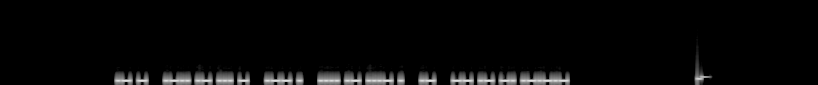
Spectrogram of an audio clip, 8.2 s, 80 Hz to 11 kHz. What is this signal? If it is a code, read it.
Morse code, heard as a keyed tone, about 44 wpm, 700 Hz. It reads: AT LAST WE HAVE A MAN.
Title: Sentences from Top 300 Words 45wpm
